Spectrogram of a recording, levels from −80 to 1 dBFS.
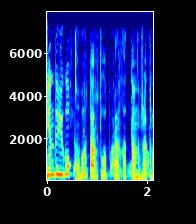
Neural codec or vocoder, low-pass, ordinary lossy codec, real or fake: none; 7.2 kHz; none; real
